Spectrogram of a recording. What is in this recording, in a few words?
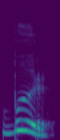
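"быр", Komi, female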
